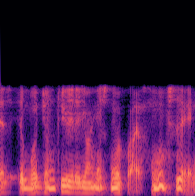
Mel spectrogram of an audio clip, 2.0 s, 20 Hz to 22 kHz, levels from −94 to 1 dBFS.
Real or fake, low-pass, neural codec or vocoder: fake; 3.6 kHz; codec, 16 kHz, 1 kbps, FreqCodec, larger model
